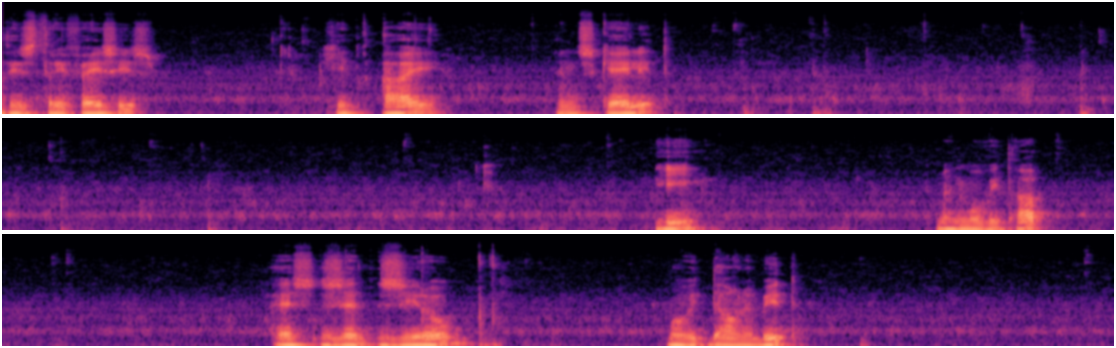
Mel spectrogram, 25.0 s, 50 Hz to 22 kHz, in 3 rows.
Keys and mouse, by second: 3.0 i, 6.0 KP_1, 9.4-11.0 middle drag, 11.6-13.6 middle drag, 13.4 e, 18.7 s, 22.1-24.7 drag.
